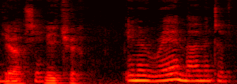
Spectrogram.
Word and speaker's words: Nietzsche: Yeah, Nietzsche.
